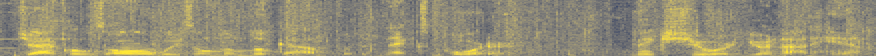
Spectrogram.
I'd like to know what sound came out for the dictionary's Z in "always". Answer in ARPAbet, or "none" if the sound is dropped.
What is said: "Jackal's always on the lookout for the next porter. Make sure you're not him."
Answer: Z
